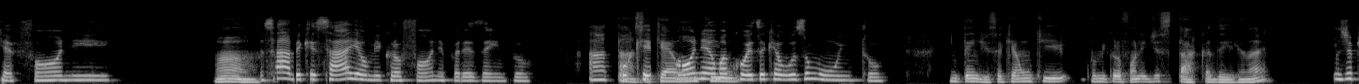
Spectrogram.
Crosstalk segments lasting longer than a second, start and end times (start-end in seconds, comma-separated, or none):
6.2-7.4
